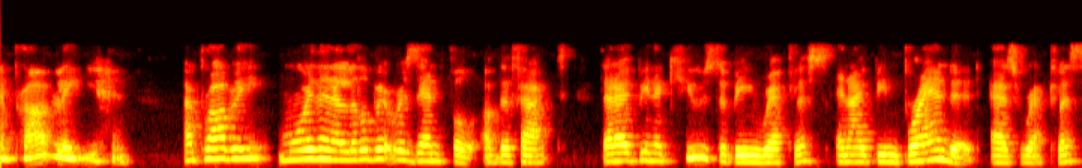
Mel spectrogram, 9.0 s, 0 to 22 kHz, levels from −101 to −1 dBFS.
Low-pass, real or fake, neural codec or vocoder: 7.2 kHz; real; none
